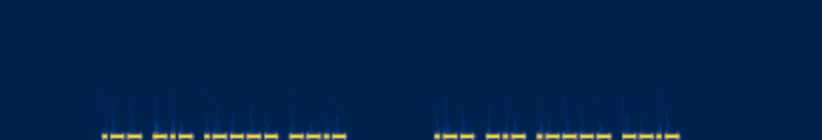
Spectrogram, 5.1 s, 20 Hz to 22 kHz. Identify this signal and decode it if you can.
Morse code, heard as a keyed tone, about 42 wpm, 700 Hz. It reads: WK1Q WK1Q
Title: USA Call Signs - 4 Characters - Repeated 2x - 45wpm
